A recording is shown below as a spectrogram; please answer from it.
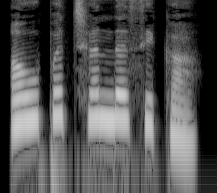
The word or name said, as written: ಔಪಚ್ಛಂದಸಿಕ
